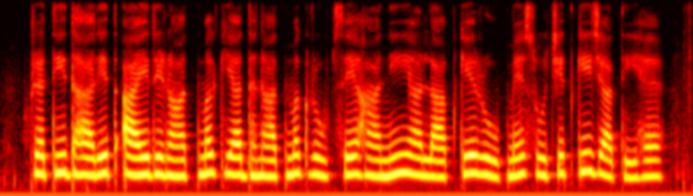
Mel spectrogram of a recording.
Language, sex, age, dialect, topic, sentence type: Hindi, female, 18-24, Garhwali, banking, statement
